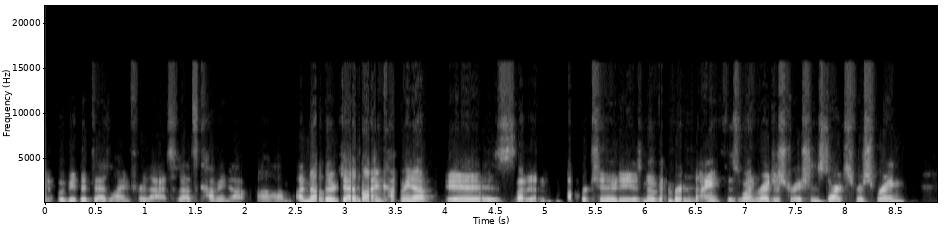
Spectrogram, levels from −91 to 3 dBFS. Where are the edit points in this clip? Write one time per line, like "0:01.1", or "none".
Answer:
0:02.1
0:04.7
